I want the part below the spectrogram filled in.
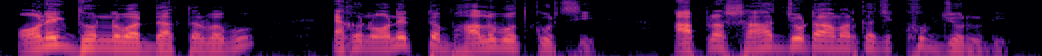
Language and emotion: Bengali, happy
